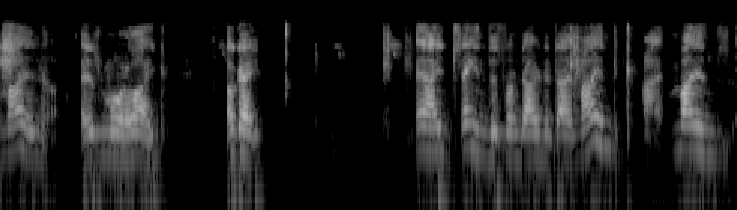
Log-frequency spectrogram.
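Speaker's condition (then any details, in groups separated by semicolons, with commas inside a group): Cerebral palsy; mixed quadriplegia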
